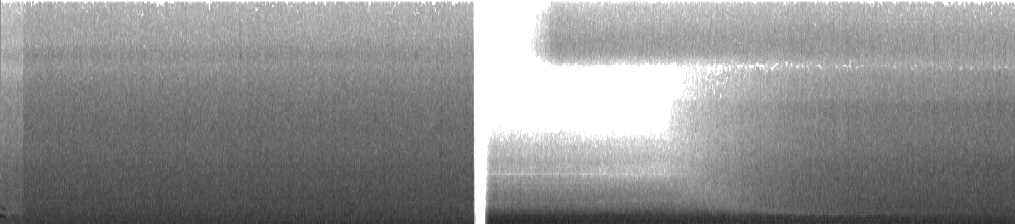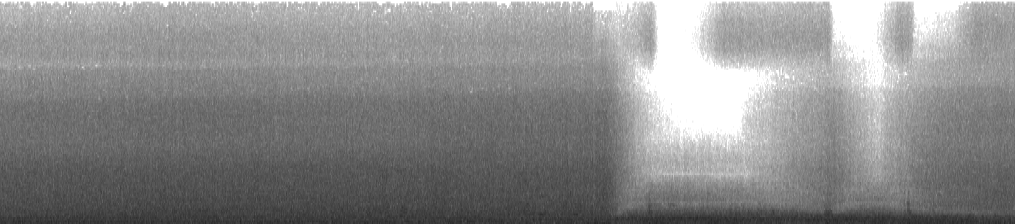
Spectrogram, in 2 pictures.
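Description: White water of a small waterfall rushing steadily over boulders, a loud, even noise. The sound cuts out for a split second about seven seconds in.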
